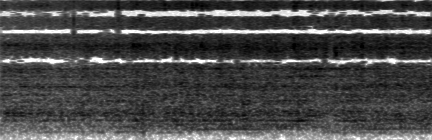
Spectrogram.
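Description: A model train hums and clicks softly along its track.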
